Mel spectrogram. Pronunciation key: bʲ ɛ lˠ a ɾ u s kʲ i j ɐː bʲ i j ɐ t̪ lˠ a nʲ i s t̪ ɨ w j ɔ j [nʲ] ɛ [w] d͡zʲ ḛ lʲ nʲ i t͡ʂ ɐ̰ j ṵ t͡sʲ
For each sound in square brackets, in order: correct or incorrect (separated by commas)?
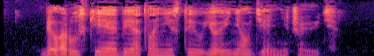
correct, correct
